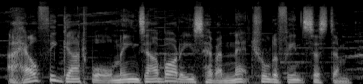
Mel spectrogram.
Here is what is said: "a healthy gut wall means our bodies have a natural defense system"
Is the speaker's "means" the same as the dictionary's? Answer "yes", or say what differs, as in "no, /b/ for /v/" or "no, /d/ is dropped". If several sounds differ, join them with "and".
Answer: yes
